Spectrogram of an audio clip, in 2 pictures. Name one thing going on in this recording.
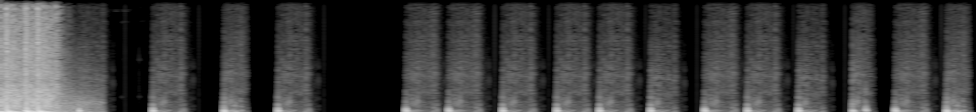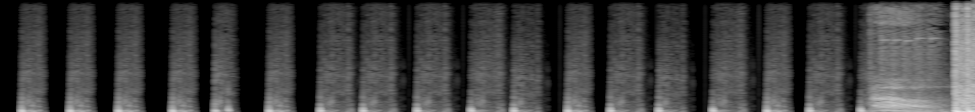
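A pistol fires in quick repeated shots.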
